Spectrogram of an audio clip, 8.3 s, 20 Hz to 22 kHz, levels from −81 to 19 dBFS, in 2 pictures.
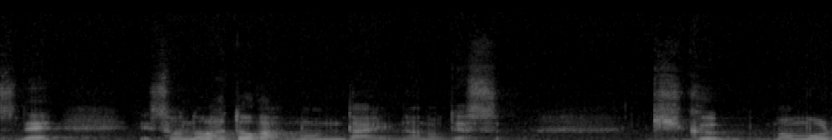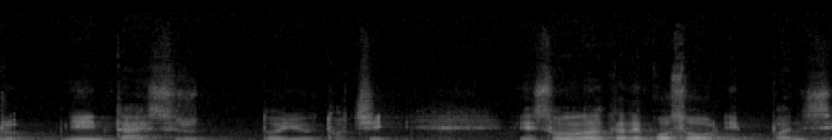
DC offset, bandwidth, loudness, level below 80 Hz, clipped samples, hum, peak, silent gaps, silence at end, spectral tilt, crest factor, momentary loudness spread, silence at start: under 0.1%; over 20 kHz; -39 LUFS; -72 dBFS; under 0.1%; none; -18 dBFS; none; 0 s; -4 dB/octave; 22 dB; 14 LU; 0 s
